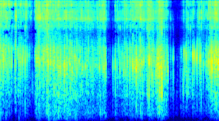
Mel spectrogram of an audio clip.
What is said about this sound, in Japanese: ブラシ型の耳かきで、耳をマッサージしていきます。お耳の中で毛がパチパチと当たってくすぐったいですよね。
